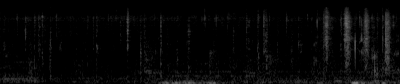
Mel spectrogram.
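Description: Eggs in bread slices frying faintly in a nonstick pan, with scattered light ticks. Near the end comes a run of louder clicks as a wooden pepper mill grinds seasoning over them.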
